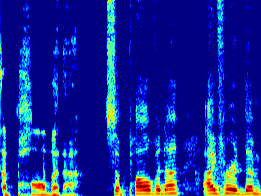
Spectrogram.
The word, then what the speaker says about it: Sepulveda: And you've heard Sepultura called that as well, haven't you? Oh yeah, absolutely. People are just dumb. Just look at the name and sound it out the way it's spelled.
